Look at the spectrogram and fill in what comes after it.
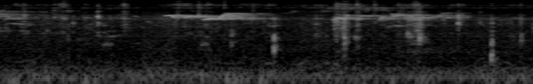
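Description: Faint high-pitched bird chirps, in two short spells about two seconds in and again around three and a half to four seconds, over quiet outdoor background with a few soft clicks.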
